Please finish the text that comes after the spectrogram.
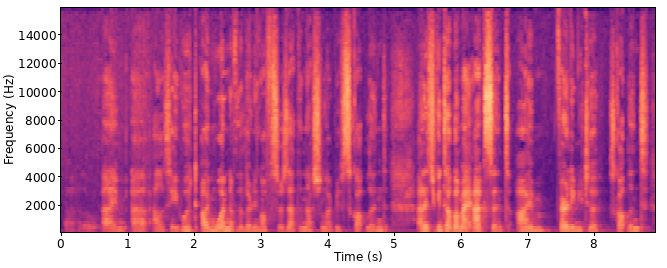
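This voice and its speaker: A woman in her forties speaking as a panelist, earnest and measured, with frequent hesitations. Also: medium pitch, slight background noise. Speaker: library learning officer on a panel. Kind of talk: live panel discussion talk.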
